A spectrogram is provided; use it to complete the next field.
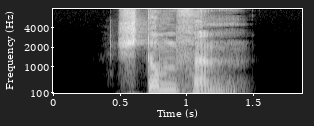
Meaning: strong dative masculine/neuter singular of stumpf
- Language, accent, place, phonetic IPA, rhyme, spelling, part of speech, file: German, Germany, Berlin, [ˈʃtʊmp͡fm̩], -ʊmp͡fm̩, stumpfem, adjective, De-stumpfem.ogg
